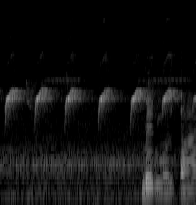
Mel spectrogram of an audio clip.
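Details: A red-whiskered bulbul of the white-cheeked type serves as a decoy at a trap. It gives four evenly spaced clear notes before a person starts speaking.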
